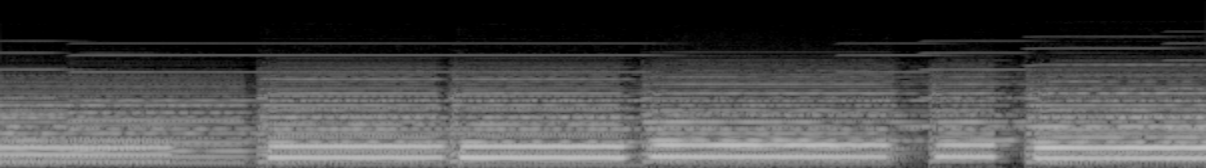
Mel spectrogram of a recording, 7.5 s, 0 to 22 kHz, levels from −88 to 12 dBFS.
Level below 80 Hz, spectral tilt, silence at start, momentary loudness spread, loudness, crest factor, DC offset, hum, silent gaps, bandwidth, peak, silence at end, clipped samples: -52 dBFS; -7 dB/octave; 0 s; 6 LU; -17 LUFS; 12 dB; under 0.1%; none; none; 8 kHz; -4 dBFS; 0 s; under 0.1%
